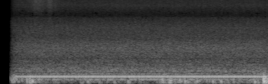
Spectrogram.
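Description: A steady low hum at a single pitch over a faint low rumble: background room noise from a running machine.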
